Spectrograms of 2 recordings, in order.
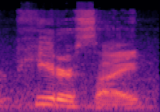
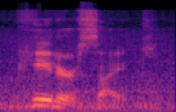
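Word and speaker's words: pietersite: So in your Petersite, this is what you want.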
